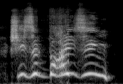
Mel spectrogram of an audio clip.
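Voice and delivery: high-pitched disbelief; incredulous outburst. Real, not acted. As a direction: jump up high in amazed ridicule. Disbelief at new title.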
